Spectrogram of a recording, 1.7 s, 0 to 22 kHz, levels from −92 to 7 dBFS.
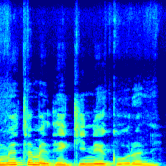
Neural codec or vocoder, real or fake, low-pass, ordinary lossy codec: none; real; none; none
